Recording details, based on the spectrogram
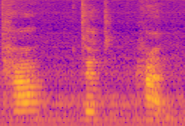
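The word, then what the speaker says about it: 따뜻한: So tatuthan, warm, always pronounced as double T. So we have the sang digot, which is the double T.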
